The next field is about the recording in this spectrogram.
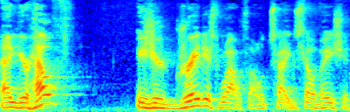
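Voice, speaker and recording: Somewhat breathy, this voice shows ordinary pitch variation. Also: man. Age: 60s. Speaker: natural health show host. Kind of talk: casual interview.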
